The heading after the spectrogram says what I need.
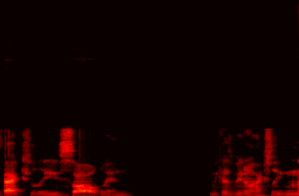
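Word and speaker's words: Samhain: Hallows Eve was actually a Celtic tradition called Sam hay and we pronounce it Sam Han because we are not educated it's actually saw when because we don't actually none of us speak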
